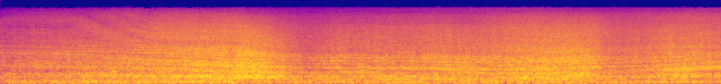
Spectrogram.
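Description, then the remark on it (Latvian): A drone demonstrated during Space Week by Jakub Karaš, president of the Czech unmanned aerial alliance, flies with a loud, continuous buzzing whine made of layered tones whose pitch drifts up and down, swelling in intensity twice over several seconds. No one speaks. “Kosmosa nedēļas ietvaros dronus demonstrē Jakubs Karašs, Čehijas bezpilota gaisa alianses prezidents.”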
